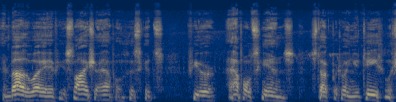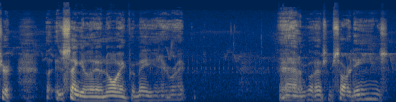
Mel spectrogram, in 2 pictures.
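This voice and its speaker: An older man vlogging quietly from a duck blind while turkey hunting, in a rambling, folksy way. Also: a little high, fairly even intonation, normal speed, slight background noise, low-quality recording. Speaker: hunter vlogger. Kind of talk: casual outdoor vlog.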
